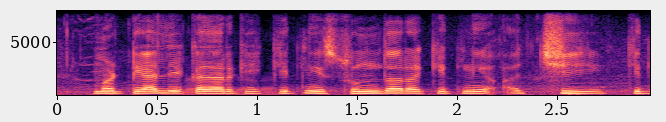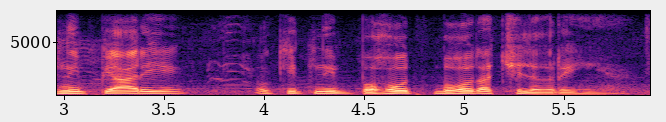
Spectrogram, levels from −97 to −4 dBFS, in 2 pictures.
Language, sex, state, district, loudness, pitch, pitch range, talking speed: Hindi, male, Uttar Pradesh, Jyotiba Phule Nagar, -15 LUFS, 170 Hz, 155-185 Hz, 160 wpm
